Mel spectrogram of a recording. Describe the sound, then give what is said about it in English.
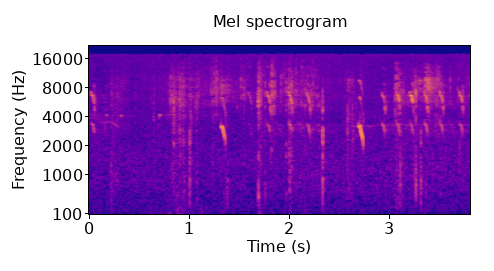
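A wild bird named Seven, held in a cage, gives repeated short, high chirping calls at irregular intervals, with sharp clicks and taps scattered among them over a steady low background rustle; no one speaks. “Seven's still calling, the wild bird's still in her cage.”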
